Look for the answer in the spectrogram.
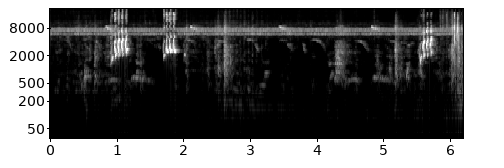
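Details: Asian pied starlings, a pair, in song. Rasping high bursts alternate with quieter mid-pitched fluttering notes, delivered in irregular spurts with gaps between them.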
